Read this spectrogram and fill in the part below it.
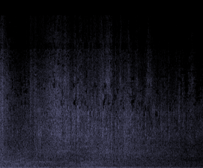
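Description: Incendio fire spell cast in the Hogwarts Legacy video game, a loud, deep rumbling whoosh and boom of flame that sustains, then fades slightly.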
